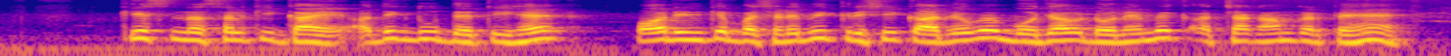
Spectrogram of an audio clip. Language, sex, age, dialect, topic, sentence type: Hindi, female, 36-40, Hindustani Malvi Khadi Boli, agriculture, question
